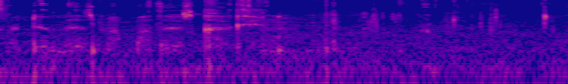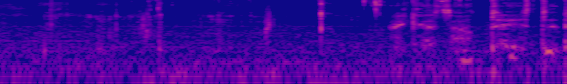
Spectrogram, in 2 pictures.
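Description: Close-up chewing and biting of Whole Foods red pepper salmon, with soft wet mouth sounds and small crunches running steadily under quiet whispering throughout.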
